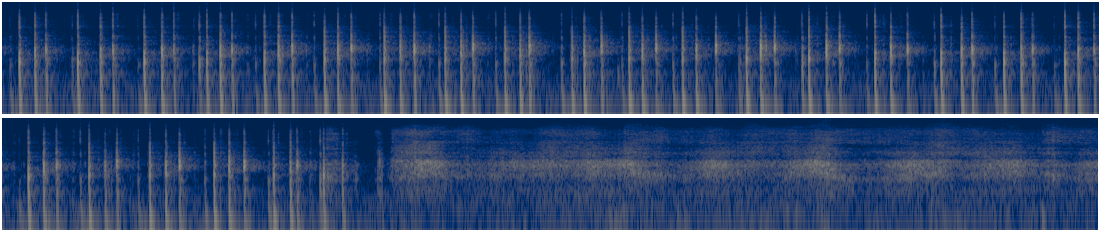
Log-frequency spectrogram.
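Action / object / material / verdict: tap / small printed cardboard box / cardboard / none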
